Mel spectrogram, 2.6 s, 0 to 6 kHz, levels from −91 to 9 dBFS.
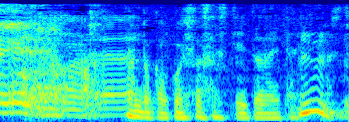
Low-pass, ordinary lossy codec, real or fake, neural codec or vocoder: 5.4 kHz; MP3, 32 kbps; fake; codec, 16 kHz, 4 kbps, FunCodec, trained on Chinese and English, 50 frames a second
